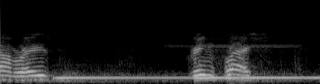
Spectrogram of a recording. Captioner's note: dull beeping tone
